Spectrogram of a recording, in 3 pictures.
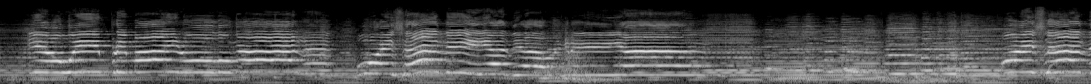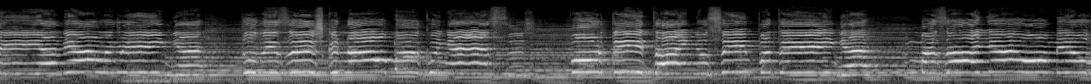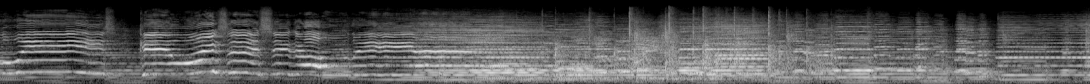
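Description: Portuguese concertina (diatonic button accordion) playing a lively instrumental break between sung verses of an improvised desgarrada. A quick melody runs over a regular pulsing bass-and-chord accompaniment.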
